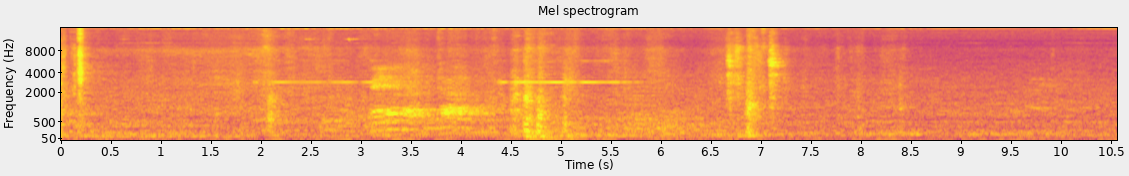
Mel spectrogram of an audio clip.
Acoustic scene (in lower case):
elevator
